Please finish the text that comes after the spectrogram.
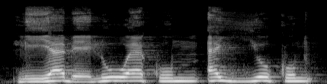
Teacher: মিম সাকিনের পরে যদি মিম এবং বা ছাড়া বাকি যতগুলো হরফ আছে আরবি সবগুলো হরফের যে কোনো একটি হরফ আসলে মিম সাকিনকে গুণনা ছাড়া স্পষ্ট করে পড়তে হবে। মিম সাকিনকে স্পষ্ট করে গুণনা ছাড়া পড়তে হবে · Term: ইজহারে শাফাউই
